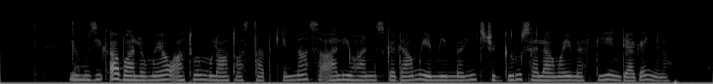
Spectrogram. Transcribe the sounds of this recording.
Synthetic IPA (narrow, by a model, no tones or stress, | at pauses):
jɛmuzikʼabaləmojawʔa̰t̪ʰo̞mulat̪ʰoast̪ʰat̪ʼkʼinːasə̰ʔaljohanːɨsɡəd̪amujɛmːimːəɲːut̪t͡ʃɪɡɨɾusəlamawiməft̪ʰeheɨnd̪ijaɡəɲːnəw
